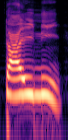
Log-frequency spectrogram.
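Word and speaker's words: tiny: देखिए टी आई का उच्चारण यहां पे टाई के रूप में कर लेंगे और एन का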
